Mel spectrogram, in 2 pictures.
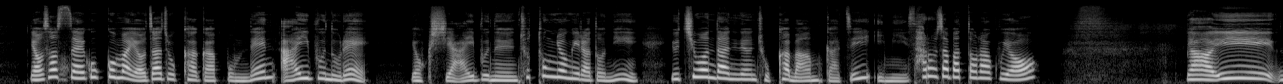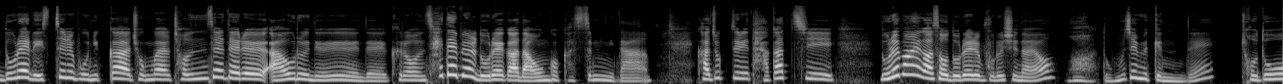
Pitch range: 190-275 Hz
